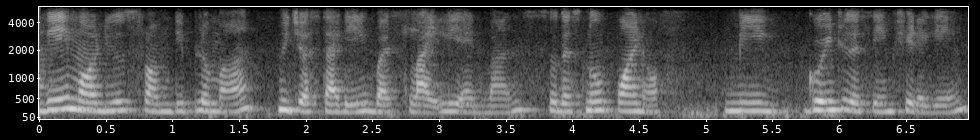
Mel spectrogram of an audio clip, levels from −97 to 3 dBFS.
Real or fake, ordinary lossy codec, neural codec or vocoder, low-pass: real; Opus, 16 kbps; none; 5.4 kHz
